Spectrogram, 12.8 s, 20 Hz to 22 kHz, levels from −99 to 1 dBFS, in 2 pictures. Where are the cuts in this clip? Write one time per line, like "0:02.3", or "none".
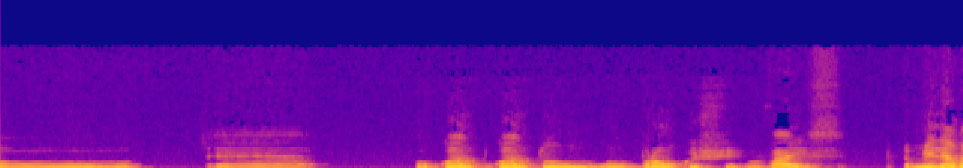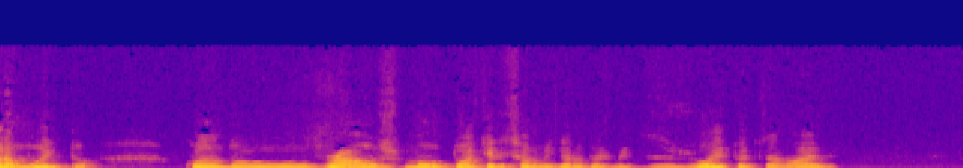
0:03.2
